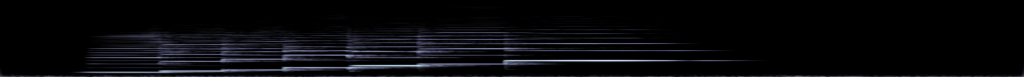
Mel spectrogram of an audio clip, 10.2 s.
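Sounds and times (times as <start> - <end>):
clarinet: 0.8 - 7.5.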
